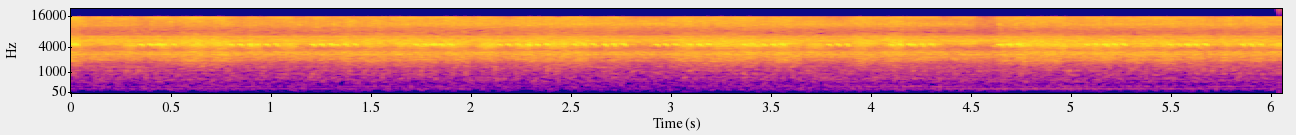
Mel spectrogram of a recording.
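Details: Nighttime crickets chirping in brief high-pitched bursts roughly every half second above a continuous insect drone, with a faint low hum running underneath.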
